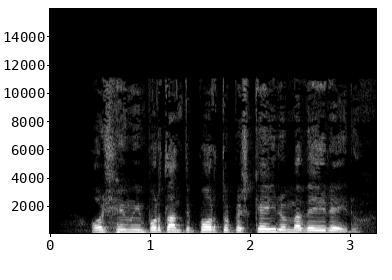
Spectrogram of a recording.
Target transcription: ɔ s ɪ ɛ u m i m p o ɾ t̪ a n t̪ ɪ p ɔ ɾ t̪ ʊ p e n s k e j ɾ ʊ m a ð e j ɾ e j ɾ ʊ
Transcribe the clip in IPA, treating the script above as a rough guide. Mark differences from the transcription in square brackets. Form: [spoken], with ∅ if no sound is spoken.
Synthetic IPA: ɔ [ʃ] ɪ ɛ u [ŋ] i m p o ɾ t̪ a n t̪ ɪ p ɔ ɾ t̪ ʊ p e [∅] s k e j ɾ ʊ m a ð e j ɾ e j ɾ ʊ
